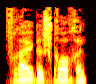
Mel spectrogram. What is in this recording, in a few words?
"freigesprochen", German; adjectives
